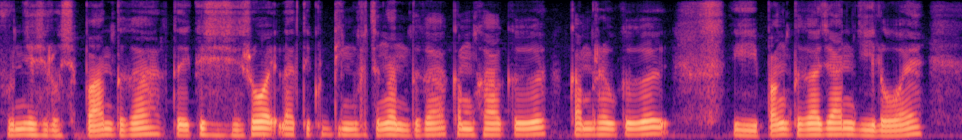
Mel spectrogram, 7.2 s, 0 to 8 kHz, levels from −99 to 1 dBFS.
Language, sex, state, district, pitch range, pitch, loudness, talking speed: Wancho, male, Arunachal Pradesh, Longding, 115-125 Hz, 125 Hz, -19 LUFS, 150 wpm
